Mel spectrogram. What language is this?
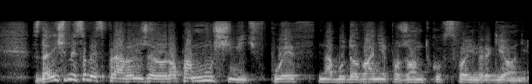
Polish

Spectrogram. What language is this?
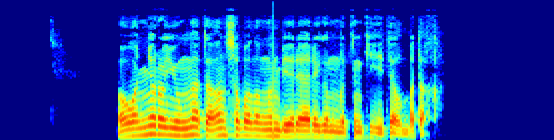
Yakut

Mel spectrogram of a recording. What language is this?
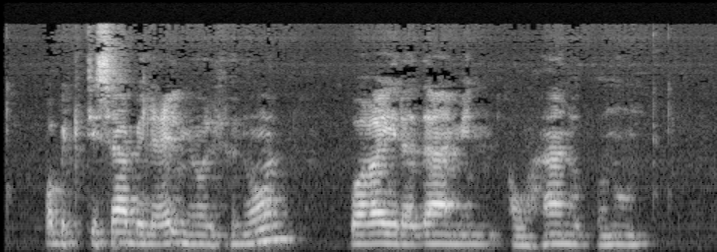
Arabic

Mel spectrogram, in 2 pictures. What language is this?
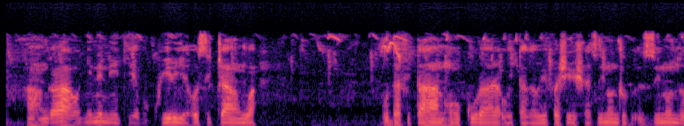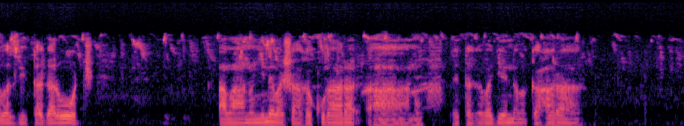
Kinyarwanda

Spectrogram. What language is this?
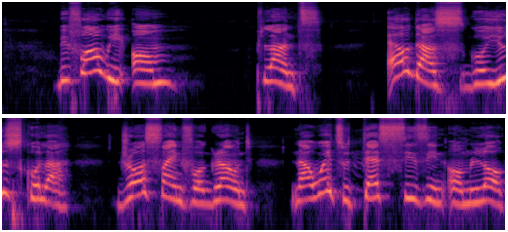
Nigerian Pidgin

